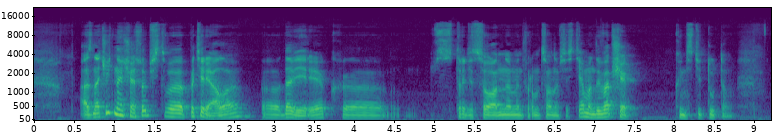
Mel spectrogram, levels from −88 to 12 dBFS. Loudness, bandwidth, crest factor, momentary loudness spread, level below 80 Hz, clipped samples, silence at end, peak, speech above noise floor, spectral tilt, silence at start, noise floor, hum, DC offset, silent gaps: -19 LUFS; 13 kHz; 18 dB; 16 LU; -54 dBFS; under 0.1%; 0.2 s; -2 dBFS; 19 dB; -5 dB/octave; 0 s; -38 dBFS; none; under 0.1%; none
